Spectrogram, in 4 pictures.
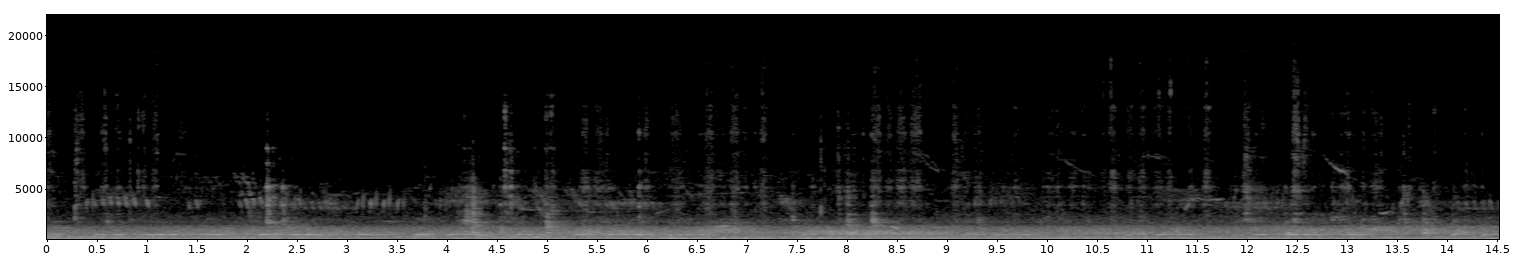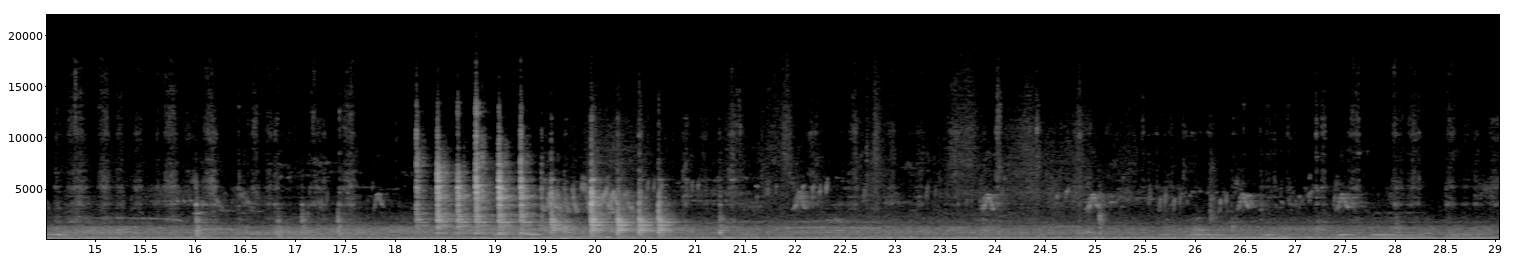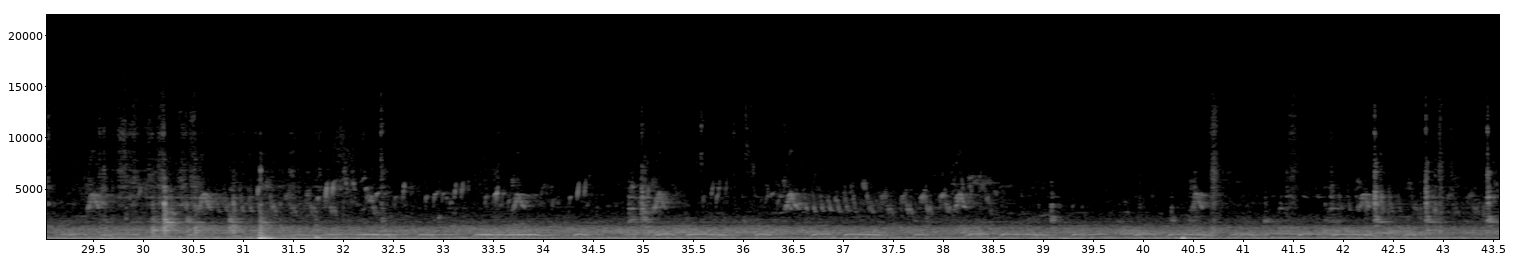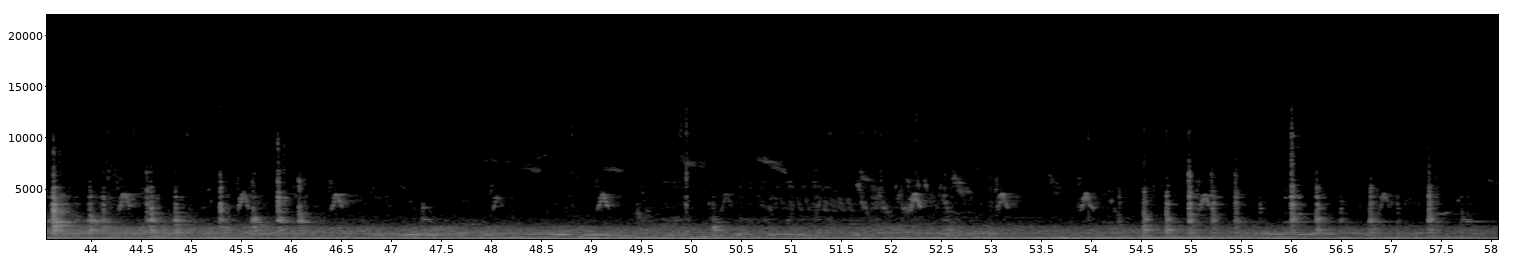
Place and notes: recorded from an upstairs window as neighbour scraped clean an iron gate for re-painting
Cambridgeshire, UK, 21 May 2007, ~15:00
